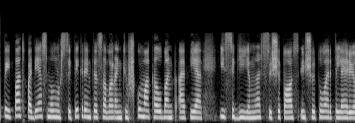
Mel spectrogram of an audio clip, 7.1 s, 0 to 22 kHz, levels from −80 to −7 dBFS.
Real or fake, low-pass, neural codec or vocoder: fake; 7.2 kHz; codec, 16 kHz, 1 kbps, FreqCodec, larger model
